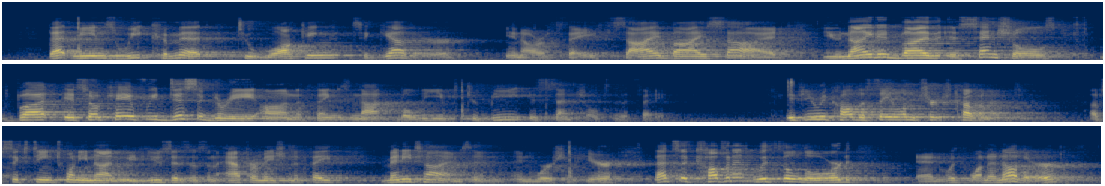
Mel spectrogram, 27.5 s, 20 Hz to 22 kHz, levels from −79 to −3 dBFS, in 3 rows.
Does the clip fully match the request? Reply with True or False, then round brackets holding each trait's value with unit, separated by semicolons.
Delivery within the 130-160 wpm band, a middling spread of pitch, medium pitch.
False (145 wpm; 6.6 semitones; 145 Hz)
